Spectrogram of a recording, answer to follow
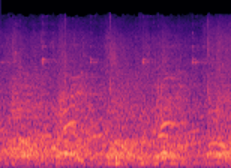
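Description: Festival crowd around a portable shrine: many voices shouting and calling at once, overlapping into a continuous din.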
